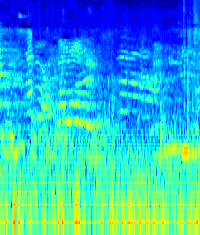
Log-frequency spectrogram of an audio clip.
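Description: Indistinct talking in a child's voice over a low, steady rumble.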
